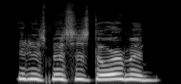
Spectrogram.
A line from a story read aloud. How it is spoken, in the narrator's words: she sobbed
